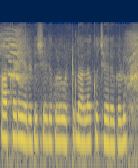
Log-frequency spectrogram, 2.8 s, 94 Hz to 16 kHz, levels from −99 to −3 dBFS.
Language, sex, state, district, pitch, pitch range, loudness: Kannada, female, Karnataka, Bangalore, 215 Hz, 210-225 Hz, -17 LUFS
